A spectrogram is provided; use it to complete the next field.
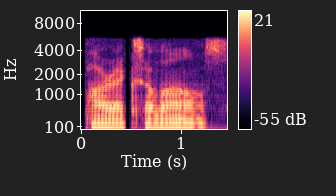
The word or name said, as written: par excellence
